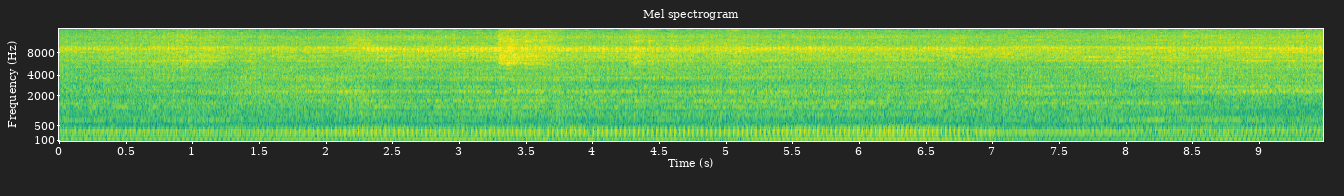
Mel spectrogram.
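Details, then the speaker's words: Vintage barn-find Honda dirt bike holding a fast, steady idle that never settles to a lazy beat; the idle is a little high. "Sounds like that idle's a little bit high."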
